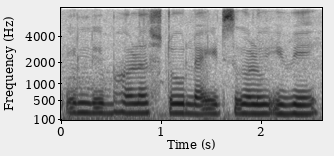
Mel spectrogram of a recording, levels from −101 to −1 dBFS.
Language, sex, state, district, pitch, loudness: Kannada, female, Karnataka, Bidar, 195 Hz, -15 LUFS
